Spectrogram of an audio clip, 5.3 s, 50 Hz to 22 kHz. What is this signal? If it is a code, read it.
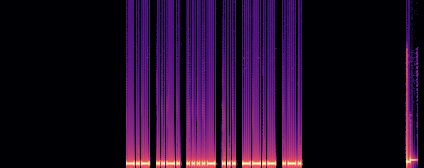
Morse code, heard as a keyed tone, about 38 wpm, 700 Hz. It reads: KF4SQR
